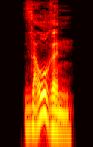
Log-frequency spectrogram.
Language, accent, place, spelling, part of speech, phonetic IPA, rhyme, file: German, Germany, Berlin, sauren, adjective, [ˈzaʊ̯ʁən], -aʊ̯ʁən, De-sauren.ogg
- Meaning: inflection of sauer: 1. strong genitive masculine/neuter singular 2. weak/mixed genitive/dative all-gender singular 3. strong/weak/mixed accusative masculine singular 4. strong dative plural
